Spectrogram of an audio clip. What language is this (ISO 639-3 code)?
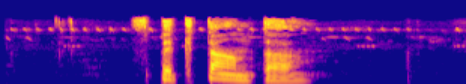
epo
